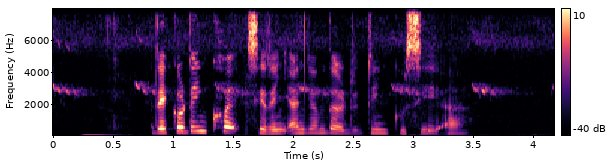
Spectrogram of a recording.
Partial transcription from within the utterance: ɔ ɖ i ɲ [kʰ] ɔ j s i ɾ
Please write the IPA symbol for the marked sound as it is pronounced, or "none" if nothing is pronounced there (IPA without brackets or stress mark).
kʰ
